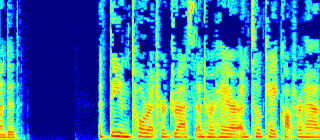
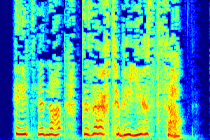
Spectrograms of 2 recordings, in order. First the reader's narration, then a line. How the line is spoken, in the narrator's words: she said, her voice thick with tears and mad fairy laughter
